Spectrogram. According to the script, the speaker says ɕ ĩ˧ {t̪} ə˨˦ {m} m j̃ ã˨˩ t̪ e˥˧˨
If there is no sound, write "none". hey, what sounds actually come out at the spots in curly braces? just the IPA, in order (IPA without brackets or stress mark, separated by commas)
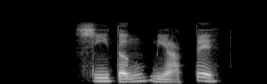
t̪, ŋ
